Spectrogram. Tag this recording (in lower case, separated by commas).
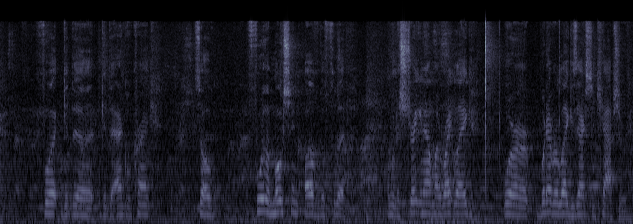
speech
